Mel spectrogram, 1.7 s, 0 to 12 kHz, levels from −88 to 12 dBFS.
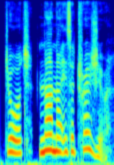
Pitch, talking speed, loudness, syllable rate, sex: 275 Hz, 175 wpm, -13 LUFS, 6.3 syllables/s, female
